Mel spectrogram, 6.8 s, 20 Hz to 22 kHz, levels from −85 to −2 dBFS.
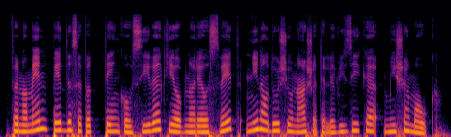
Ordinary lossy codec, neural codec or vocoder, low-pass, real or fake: AAC, 96 kbps; codec, 44.1 kHz, 7.8 kbps, DAC; 14.4 kHz; fake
